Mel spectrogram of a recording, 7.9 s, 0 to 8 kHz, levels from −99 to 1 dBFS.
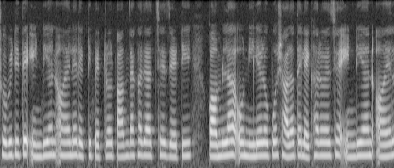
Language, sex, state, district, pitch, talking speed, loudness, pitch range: Bengali, female, West Bengal, Paschim Medinipur, 230 Hz, 150 wpm, -17 LUFS, 220-235 Hz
